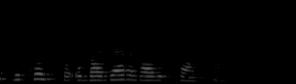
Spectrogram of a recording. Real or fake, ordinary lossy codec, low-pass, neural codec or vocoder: fake; AAC, 32 kbps; 3.6 kHz; codec, 16 kHz, 4 kbps, FreqCodec, smaller model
